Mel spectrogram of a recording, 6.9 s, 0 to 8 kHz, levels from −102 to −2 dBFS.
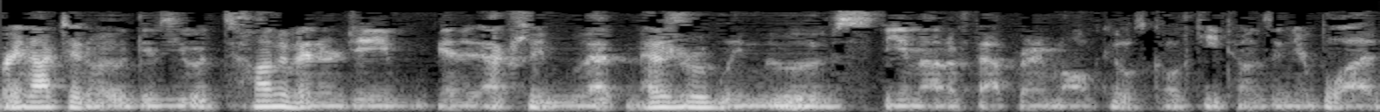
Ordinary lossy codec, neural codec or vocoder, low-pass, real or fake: MP3, 24 kbps; vocoder, 22.05 kHz, 80 mel bands, HiFi-GAN; 7.2 kHz; fake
